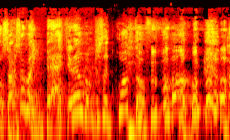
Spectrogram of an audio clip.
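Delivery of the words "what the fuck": high, slow, drawn out through laughter; retelling the chase, laughing in disbelief. Retold or imitated. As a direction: stretch out the what the fuck in amazement. Teacher chases him, retold.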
